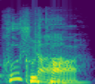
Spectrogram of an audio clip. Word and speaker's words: couche-tard: Oh, the D is silent. Oh, couche-tard.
